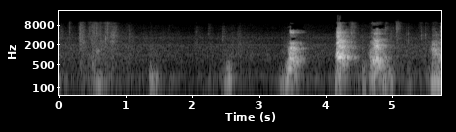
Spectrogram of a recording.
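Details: Seven-week-old Entlebucher Mountain Dog puppies from a litter born 28 December 2013; a few soft yips early, then a run of sharp high puppy barks in the second half, roughly one every half second.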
